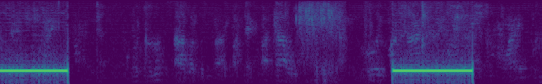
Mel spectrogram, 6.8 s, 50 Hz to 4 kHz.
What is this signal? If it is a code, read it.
Ringback tone (Europe, 425 Hz), with speech.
